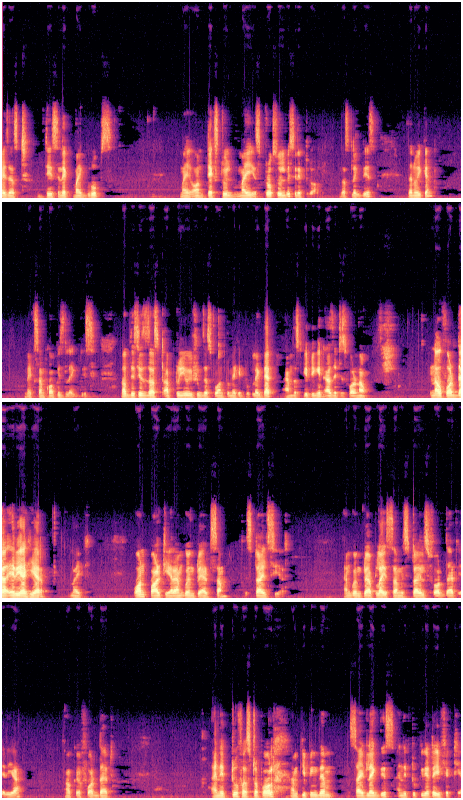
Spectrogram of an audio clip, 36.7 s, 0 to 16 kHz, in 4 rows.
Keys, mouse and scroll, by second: 0.2 shift+click, 1.4 shift+click, 2.2 shift+click, 2.8 shift+click, 4.8 click, 6.3 ctrl+z, 8.1-9.8 alt+drag, 13.4 Delete, 15.5 click, 21.9 space, 22.1-29.0 drag, 29.3 alt+scroll down 1, 30.5-31.7 scroll down 1, 31.7-34.0 drag, 35.4-36.6 scroll up 1.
